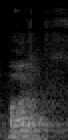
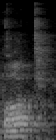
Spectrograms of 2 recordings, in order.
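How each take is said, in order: First: The final consonant is weak and barely heard. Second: The final consonant is clearly pronounced. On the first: The speaker calls it wrong. "the pronunciation of the last consonant is very weak" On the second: The speaker calls it right. "you want to be clearer at the end"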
